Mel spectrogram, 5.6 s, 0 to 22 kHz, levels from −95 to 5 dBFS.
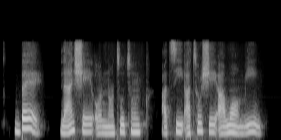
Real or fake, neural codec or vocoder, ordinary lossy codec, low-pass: fake; codec, 16 kHz, 0.5 kbps, X-Codec, HuBERT features, trained on LibriSpeech; none; 7.2 kHz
